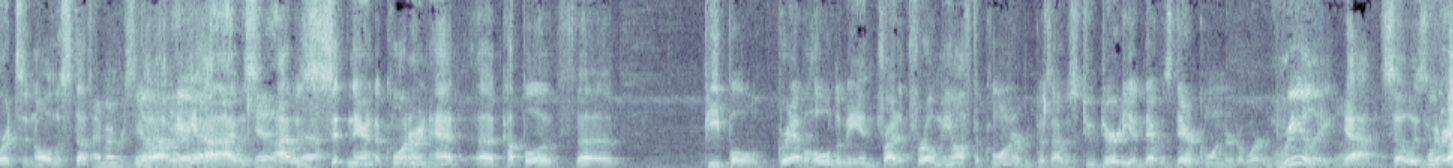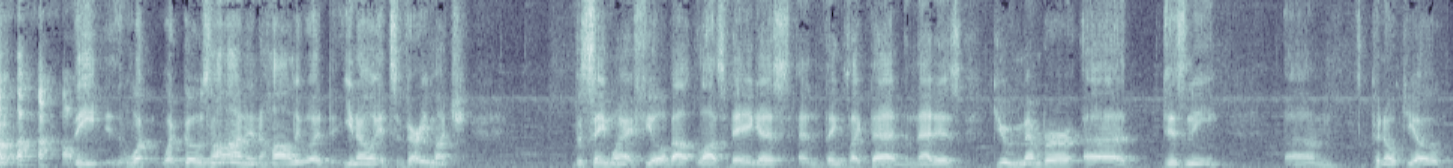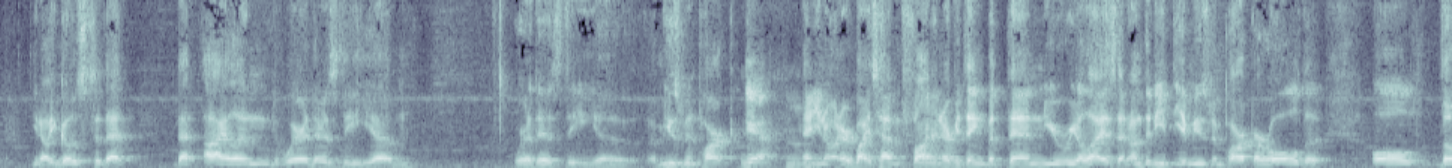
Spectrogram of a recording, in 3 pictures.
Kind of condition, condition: setting, busy venue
